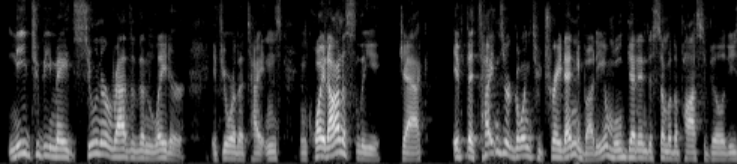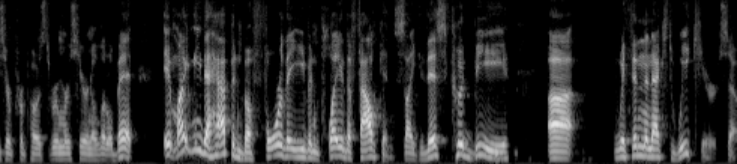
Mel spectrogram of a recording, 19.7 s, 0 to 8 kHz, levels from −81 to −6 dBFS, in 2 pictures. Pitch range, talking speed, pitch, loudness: 110-165 Hz, 190 wpm, 130 Hz, -26 LUFS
